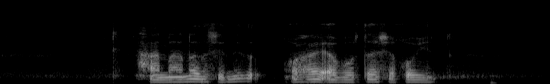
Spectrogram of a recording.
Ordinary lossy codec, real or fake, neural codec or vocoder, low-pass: AAC, 32 kbps; real; none; 7.2 kHz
